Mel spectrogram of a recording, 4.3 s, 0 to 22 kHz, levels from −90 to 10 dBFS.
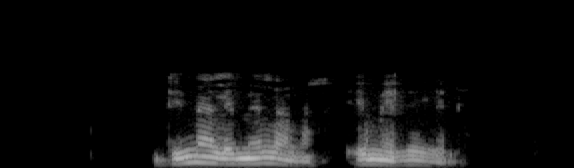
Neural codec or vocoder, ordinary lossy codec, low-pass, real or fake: none; MP3, 32 kbps; 3.6 kHz; real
